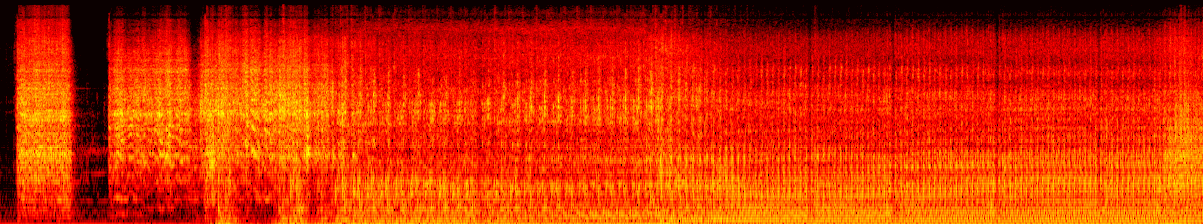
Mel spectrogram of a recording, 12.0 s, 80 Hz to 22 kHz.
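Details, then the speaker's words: Jeep Scrambler that ran badly after the drive home from Salt Lake: after starting it settles to idle with a fast uneven tick, roughly 220 a minute; valve-train fault later found as a bad lifter, bent pushrod, likely flattened cam lobe. "something happened with the drive or not the drivet train I'm sorry the valve train something sounded horrible bad we'll look into it"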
